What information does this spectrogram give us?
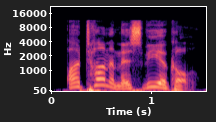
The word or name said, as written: autonomous vehicle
